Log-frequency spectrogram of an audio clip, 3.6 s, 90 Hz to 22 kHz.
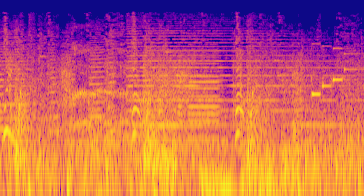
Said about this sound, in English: This can be heard in Super Mario 3D World, where repeatedly hitting Bowser's broken car has a small chance of playing a randomly chosen sound effect from Super Mario World.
